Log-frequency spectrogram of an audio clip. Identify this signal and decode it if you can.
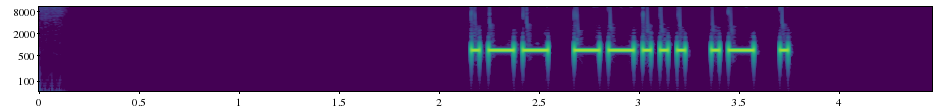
Morse code, heard as a keyed tone, about 28 wpm, 700 Hz. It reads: W7AE
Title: USA Call Signs - 4 Characters - Repeated 2x - 28wpm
